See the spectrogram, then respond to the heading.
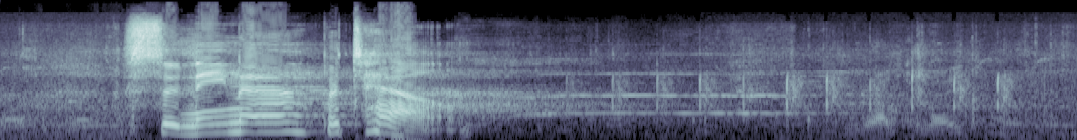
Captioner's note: applause and cheering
